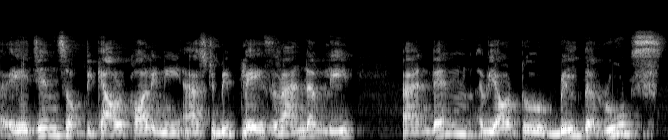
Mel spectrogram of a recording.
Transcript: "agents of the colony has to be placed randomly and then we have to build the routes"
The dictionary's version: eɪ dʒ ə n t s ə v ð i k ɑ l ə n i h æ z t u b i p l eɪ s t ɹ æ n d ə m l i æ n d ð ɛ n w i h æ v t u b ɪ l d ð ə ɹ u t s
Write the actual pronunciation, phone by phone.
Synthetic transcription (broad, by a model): eɪ dʒ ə n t s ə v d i k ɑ l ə l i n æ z t u b i p l eɪ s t ɹ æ n d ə m l i æ n d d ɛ n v i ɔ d t u b ɪ l d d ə ɹ u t s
